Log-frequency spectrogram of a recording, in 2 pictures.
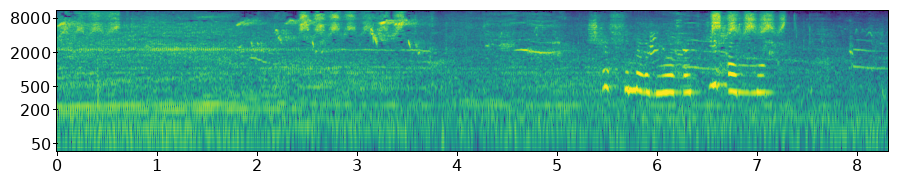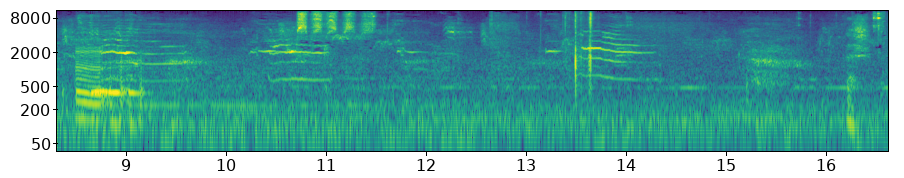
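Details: Stray cats, a calico among them, being fed in a garden in Morocco. Several short meows rise and fall around the middle, mixed with a person's morning greetings and coaxing calls, plus one sharp high click.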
